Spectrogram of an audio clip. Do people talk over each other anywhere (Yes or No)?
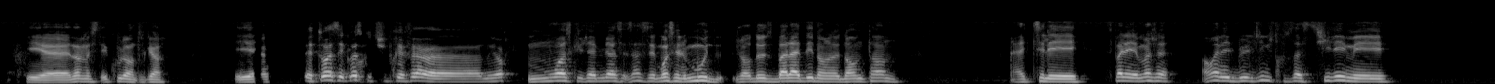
No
